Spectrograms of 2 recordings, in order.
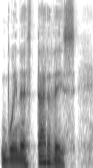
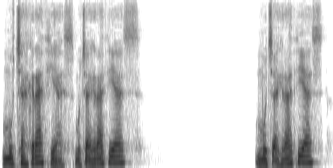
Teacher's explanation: you may hear the S being swallowed a little, particularly in, for example, buenas tardes.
